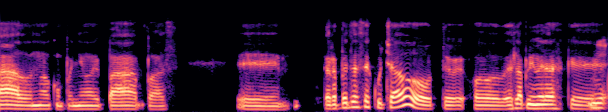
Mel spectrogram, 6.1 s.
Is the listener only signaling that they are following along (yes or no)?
no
